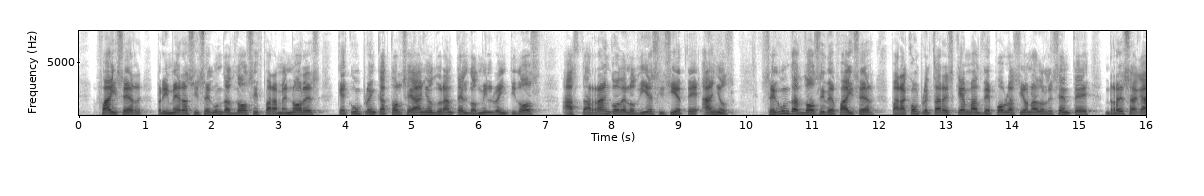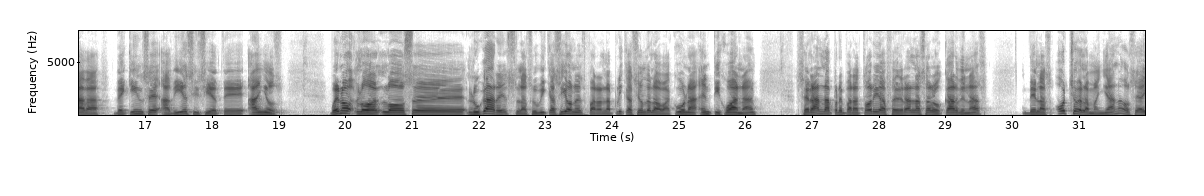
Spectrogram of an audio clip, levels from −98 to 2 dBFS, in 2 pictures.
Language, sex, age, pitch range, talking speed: Spanish, male, 60-79, 135-170 Hz, 120 wpm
